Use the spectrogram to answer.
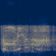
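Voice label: Japanese player killed enemy mood low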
